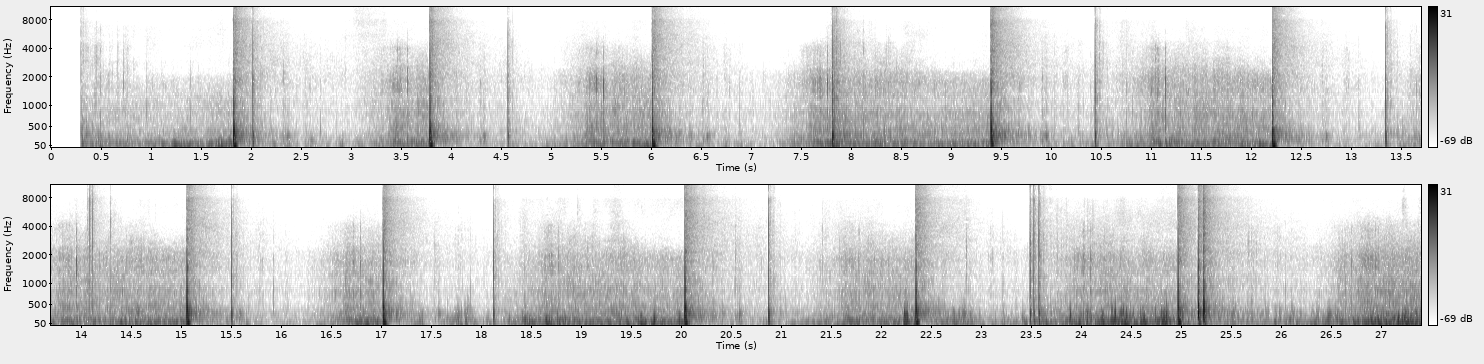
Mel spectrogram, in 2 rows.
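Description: A 200-gram, 12-shot fireworks cake firing its aerial shells one after another: a sharp bang about every two seconds, each after a rising noisy swell. Near the end the bangs come closer together for the finale.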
